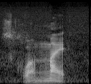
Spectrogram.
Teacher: The word for dog is sqəmay. There's a glottal stop at the end. It's not sqəmay, it's sqəmay, and it stops.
